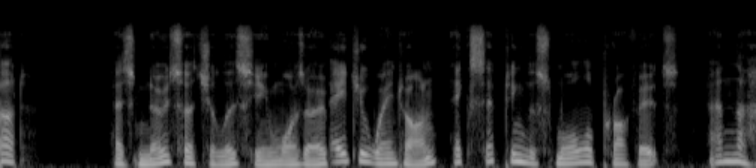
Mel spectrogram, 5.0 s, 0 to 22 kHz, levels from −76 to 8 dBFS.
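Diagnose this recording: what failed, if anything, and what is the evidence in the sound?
Network and jitter buffer stage: there's a skip ahead at 2.19–2.21 s. Roughly a second of speech just vanishes and the two sides butt together with no fill. That's a queued chunk being dropped, either in transit or by the jitter buffer when it overflowed, so playback jumped straight to newer audio.

Right after, from 2.31 to 3.50 s, you get a jitter buffer speed-up. The speech runs about 7% fast at unchanged pitch, a bit hurried, as the receiver trims pitch-period slices to shed around a tenth of a second of built-up delay. The Opus path's 12 kHz band limit applies throughout.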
